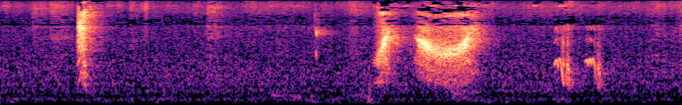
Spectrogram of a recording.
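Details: Indian ringneck parakeet kept as a talking pet: a short sharp note, then a drawn-out nasal arching call, followed by two quick clipped notes, over quiet room hiss.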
